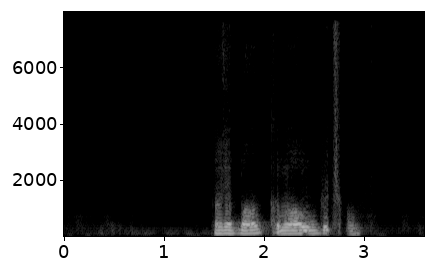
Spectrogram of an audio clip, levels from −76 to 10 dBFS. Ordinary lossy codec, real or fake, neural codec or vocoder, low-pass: none; fake; codec, 16 kHz, 0.5 kbps, FreqCodec, smaller model; none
